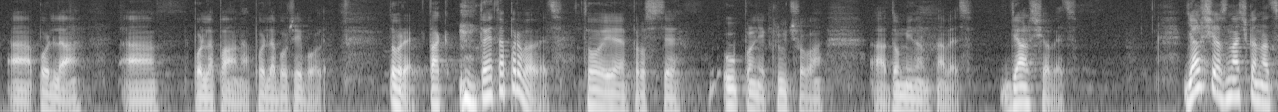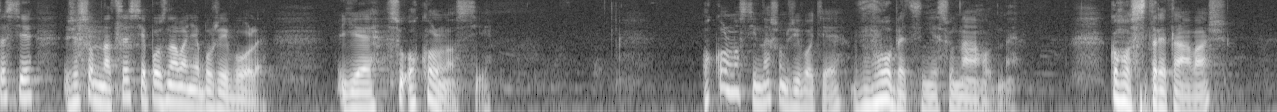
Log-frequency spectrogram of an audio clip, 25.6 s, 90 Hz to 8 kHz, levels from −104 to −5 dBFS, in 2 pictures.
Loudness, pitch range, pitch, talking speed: -20 LUFS, 80-125 Hz, 95 Hz, 115 wpm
